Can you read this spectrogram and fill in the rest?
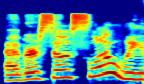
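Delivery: usual speaking voice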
